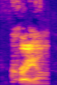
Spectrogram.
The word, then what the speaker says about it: crayon: way you're both wrong it's a crayon you take that middle syllable out you just skip it when you're talking about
